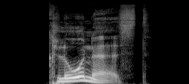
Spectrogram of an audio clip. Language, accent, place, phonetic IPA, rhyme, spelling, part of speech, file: German, Germany, Berlin, [ˈkloːnəst], -oːnəst, klonest, verb, De-klonest.ogg
- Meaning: second-person singular subjunctive I of klonen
